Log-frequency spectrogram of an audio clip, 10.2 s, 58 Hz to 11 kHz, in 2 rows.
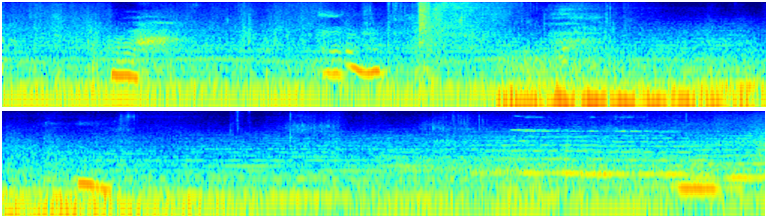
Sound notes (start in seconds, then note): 1.2 rebecca whimpering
